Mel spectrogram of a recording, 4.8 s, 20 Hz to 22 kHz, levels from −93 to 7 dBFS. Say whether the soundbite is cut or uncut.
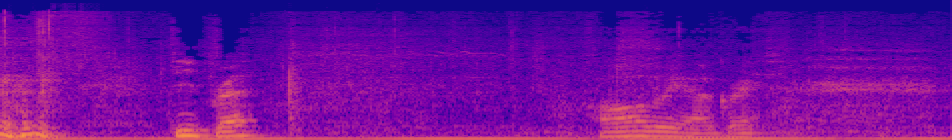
cut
